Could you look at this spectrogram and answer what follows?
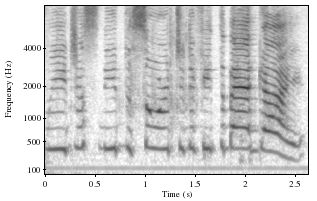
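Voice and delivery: high-pitched, earnest plea; pleading. Acted. Player explaining themselves to the booming spirit, pleading.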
